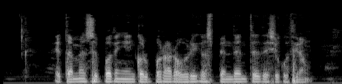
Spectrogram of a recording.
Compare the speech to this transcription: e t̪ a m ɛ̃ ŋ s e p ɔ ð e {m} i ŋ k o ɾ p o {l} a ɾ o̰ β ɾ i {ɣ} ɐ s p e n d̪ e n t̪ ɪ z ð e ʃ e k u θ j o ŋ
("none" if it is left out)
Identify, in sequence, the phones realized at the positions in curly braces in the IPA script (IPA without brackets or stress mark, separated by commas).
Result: ŋ, ɾ, ɣ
